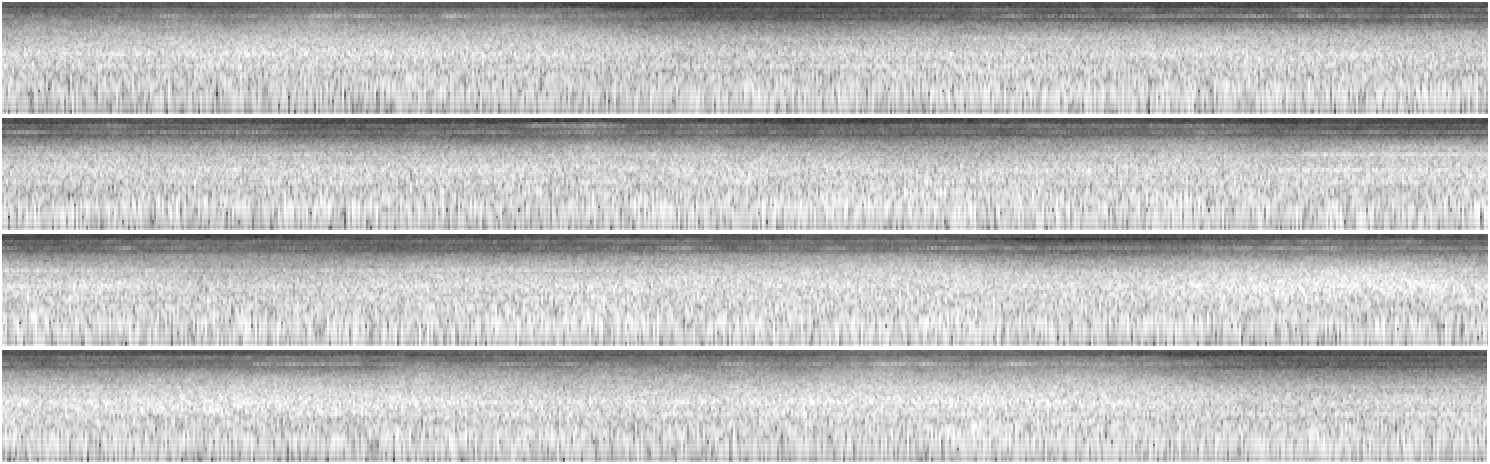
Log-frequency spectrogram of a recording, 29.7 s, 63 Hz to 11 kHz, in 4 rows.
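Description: Fairchild Republic A-10 Thunderbolt II jets running on the ground, their TF34 turbofan engines giving a steady high whine over a loud rushing noise. The sound swells a little about two-thirds of the way through and again near the end.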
